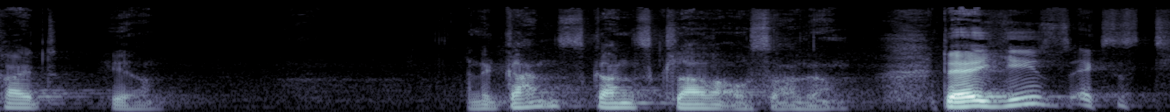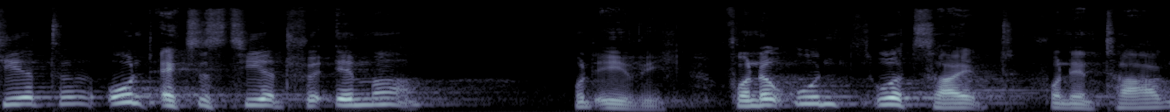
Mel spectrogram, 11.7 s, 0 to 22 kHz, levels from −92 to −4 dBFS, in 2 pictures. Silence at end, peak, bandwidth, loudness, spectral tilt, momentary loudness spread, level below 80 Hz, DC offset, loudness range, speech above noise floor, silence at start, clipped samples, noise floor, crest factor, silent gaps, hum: 0 s; -6 dBFS; 17.5 kHz; -29 LUFS; -6 dB/octave; 21 LU; -66 dBFS; under 0.1%; 15 LU; 49 dB; 0 s; under 0.1%; -79 dBFS; 26 dB; none; none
